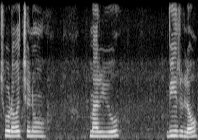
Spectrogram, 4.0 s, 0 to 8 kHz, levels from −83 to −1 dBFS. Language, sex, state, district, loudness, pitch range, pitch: Telugu, female, Andhra Pradesh, Guntur, -16 LUFS, 245-265 Hz, 255 Hz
